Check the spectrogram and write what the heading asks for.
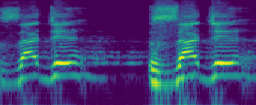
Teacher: زج جیم کی ادائیگی میں مخرج میں جنبش ہو رہی ہے، جو آواز لوٹتی ہوئی آ رہی ہے اسے قلقلہ کہتے ہیں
